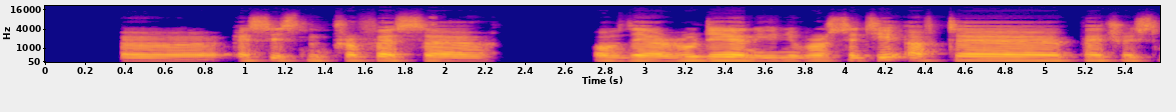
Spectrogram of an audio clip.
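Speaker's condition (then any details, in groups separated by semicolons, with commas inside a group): No condition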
